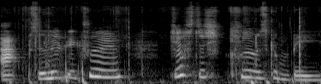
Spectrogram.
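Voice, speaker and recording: A woman puts on a character voice, pitched high and swinging very widely up and down. She keeps a moderate pace. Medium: read story. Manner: emphatic.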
